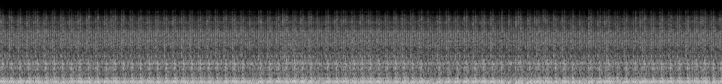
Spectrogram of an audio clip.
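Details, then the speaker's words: Four-cylinder car restarted after sitting some 35–40 years, no adjustments made, choke in use: idle stumbles and surges unevenly with occasional dropped firing; rough idle, owner suspects timing is off, rings and valves still bedding in. "okay so she's running pretty rough but I think sounds like it's firing on most of the time on four cylinders timing's probably off"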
